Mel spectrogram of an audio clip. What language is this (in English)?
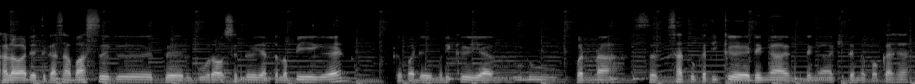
Malay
